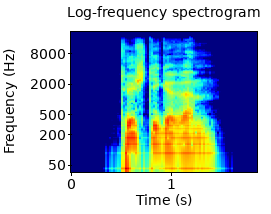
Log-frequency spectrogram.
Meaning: strong dative masculine/neuter singular comparative degree of tüchtig
- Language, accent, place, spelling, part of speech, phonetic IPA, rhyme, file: German, Germany, Berlin, tüchtigerem, adjective, [ˈtʏçtɪɡəʁəm], -ʏçtɪɡəʁəm, De-tüchtigerem.ogg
